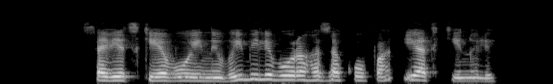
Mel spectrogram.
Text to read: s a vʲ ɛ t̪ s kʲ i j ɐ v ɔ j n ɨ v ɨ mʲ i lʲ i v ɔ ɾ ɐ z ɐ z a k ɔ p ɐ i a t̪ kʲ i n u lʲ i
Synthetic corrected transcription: s a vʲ ɛ t̪ s kʲ i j ɐ v ɔ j n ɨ v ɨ bʲ i lʲ i v ɔ ɾ ɐ ɣ ɐ z a k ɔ p ɐ i a t̪ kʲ i n u lʲ i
